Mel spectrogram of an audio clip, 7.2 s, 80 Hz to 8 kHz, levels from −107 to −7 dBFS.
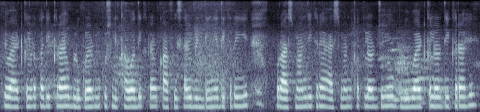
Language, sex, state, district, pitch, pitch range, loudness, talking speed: Hindi, female, Rajasthan, Churu, 235 Hz, 225-240 Hz, -23 LUFS, 315 wpm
